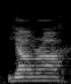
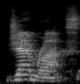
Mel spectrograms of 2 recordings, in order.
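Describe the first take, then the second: First: The name is said with non-English sounds. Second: The name is said with English sounds. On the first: "the way his father did" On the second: "that's anglicized"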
